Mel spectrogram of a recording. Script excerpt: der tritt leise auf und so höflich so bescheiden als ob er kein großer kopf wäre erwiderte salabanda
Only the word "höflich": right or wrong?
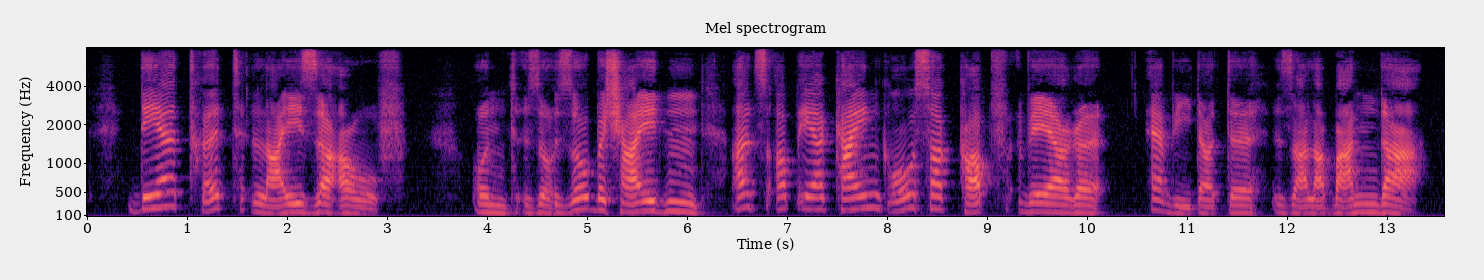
wrong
